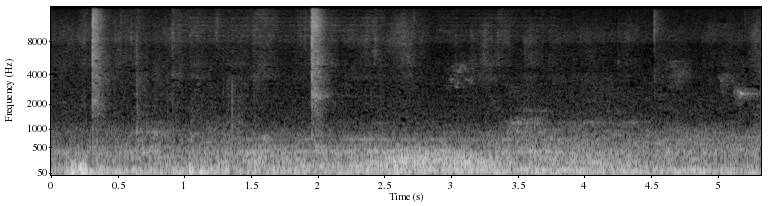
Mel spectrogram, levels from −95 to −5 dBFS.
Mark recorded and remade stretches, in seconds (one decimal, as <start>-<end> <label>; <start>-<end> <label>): 0.0-1.0 recorded; 1.0-2.5 remade; 2.5-2.9 recorded; 2.9-3.8 remade; 3.8-5.3 recorded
